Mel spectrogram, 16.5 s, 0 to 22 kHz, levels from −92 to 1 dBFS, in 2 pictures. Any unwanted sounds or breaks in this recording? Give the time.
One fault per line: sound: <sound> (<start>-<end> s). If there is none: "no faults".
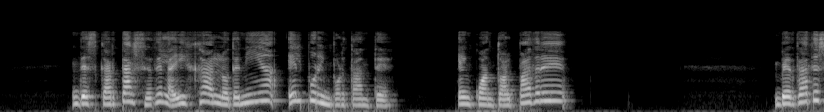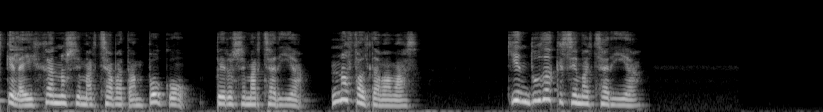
no faults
